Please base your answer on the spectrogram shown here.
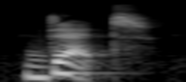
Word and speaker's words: debt: Le B dans les mots tels que doute et dette, on va dire doubt, debt.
